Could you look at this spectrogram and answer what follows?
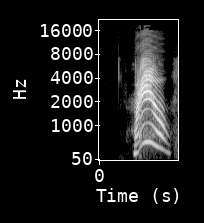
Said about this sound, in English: She has Hello. A beautiful kitty.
